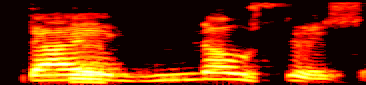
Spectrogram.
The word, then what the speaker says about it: diagnosis: So right here it's it's going to be this is a schwah diagnosis and the primary stress is on that diagnosis.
